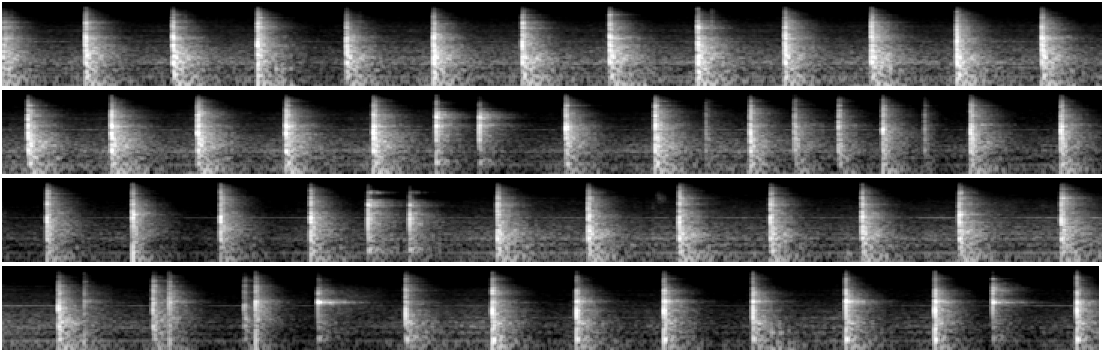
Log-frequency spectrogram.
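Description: Hand hammer striking a red-hot flat iron bar on an anvil in a steady rhythm of about two to three blows a second, forging out the tines of a toasting fork.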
